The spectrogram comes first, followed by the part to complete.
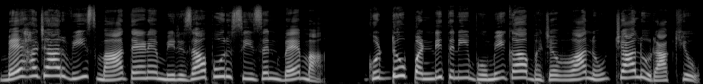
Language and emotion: Gujarati, neutral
